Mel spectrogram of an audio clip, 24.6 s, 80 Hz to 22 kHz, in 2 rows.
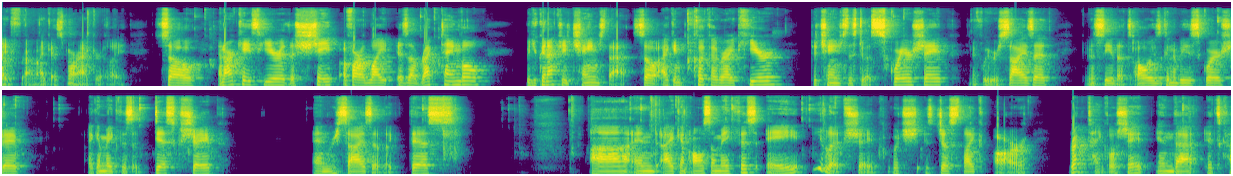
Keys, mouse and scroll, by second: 2.2-2.6 middle drag, 6.7-8.7 drag, 9.6-12.0 drag, 12.7-13.6 drag, 14.0 middle click, 15.2 click, 16.6 g, 17.6 shift+middle drag, 17.8 scroll up 1, 18.5 shift+click, 19.4-20.2 drag, 21.0 middle drag, 23.0 click.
